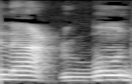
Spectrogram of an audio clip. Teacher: اب نعبد میں عین کو ہم نے عین ہی پرناؤنس کرنا ہے، گلے کے مڈل سے ادا کرنا ہے.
